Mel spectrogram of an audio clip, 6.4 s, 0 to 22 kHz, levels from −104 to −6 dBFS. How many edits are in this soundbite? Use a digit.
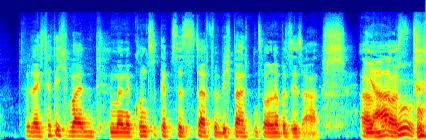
2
